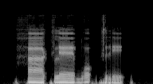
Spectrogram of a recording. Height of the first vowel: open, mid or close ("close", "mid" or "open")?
open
